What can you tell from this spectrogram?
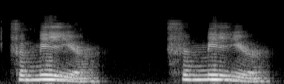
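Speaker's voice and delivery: familiar with an American R sounded at the end; American pronunciation, familiar ending in "er"; American accent. Shown as a demonstration. Teacher modelling for learners, American accent on familiar. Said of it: "if you're saying it with an American accent".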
